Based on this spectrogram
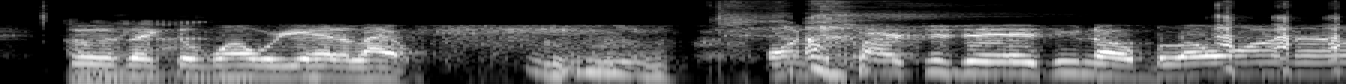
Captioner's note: pffft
